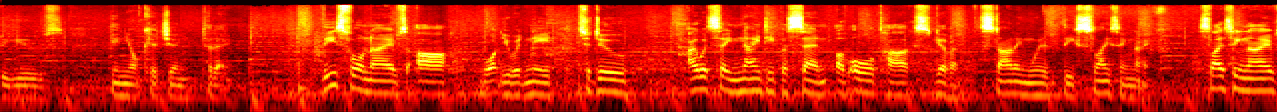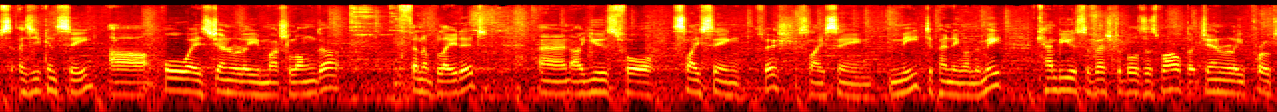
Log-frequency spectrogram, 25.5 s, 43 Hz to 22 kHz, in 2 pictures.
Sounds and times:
Speech: 0.0 - 2.4, 3.2 - 25.5
Music: 0.0 - 25.5.

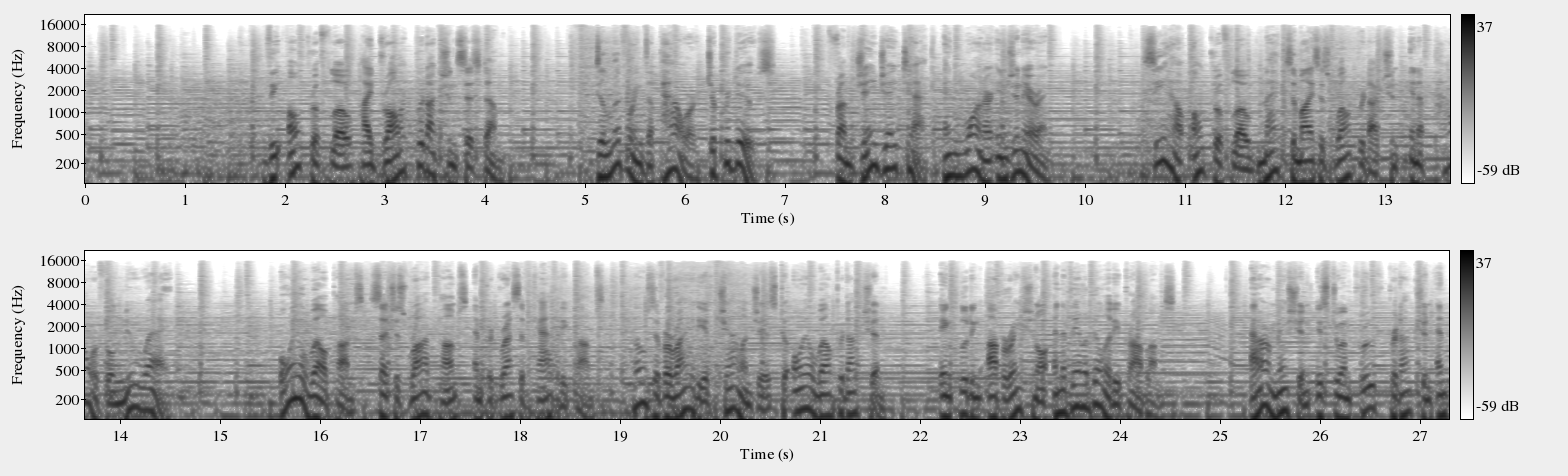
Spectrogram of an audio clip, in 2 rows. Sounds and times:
Music: 0.0 - 27.2
Speech: 1.8 - 4.2, 5.1 - 6.9, 7.5 - 9.7, 10.6 - 14.5, 15.6 - 24.6, 25.3 - 27.2.

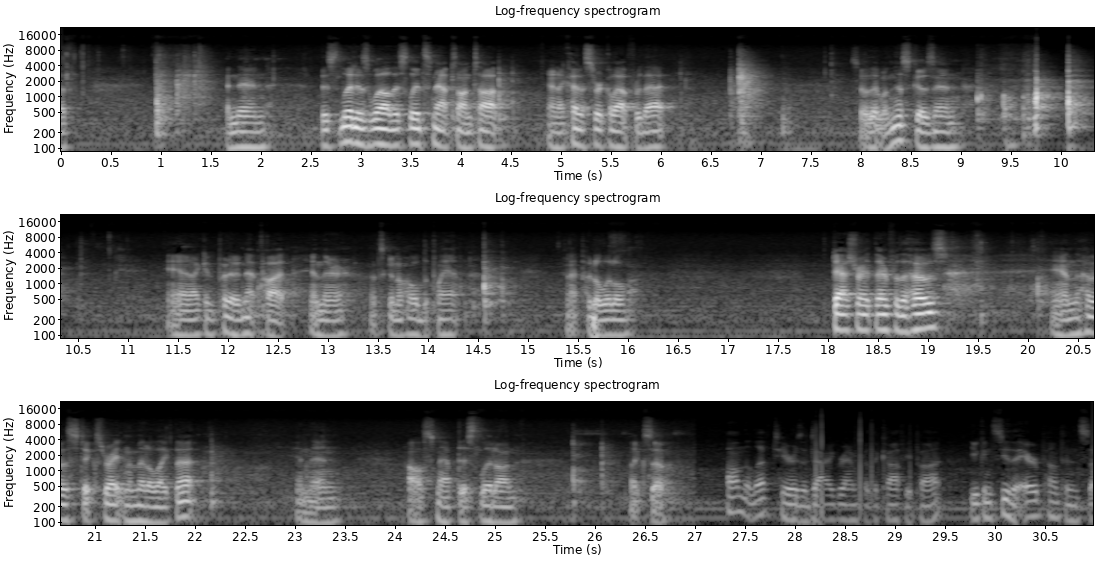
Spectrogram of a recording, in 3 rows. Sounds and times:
Speech: 1.6 - 6.2, 7.9 - 9.1, 11.4 - 14.4, 15.4 - 16.2, 18.0 - 19.3, 20.2 - 22.1, 23.0 - 23.5, 24.1 - 25.3, 26.4 - 30.9.

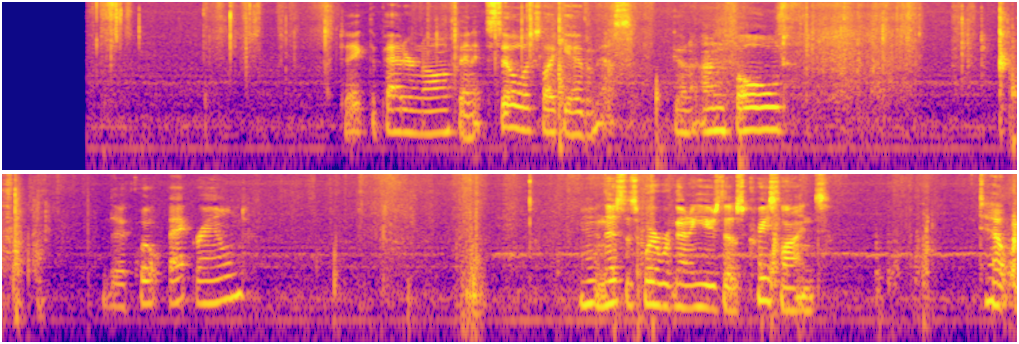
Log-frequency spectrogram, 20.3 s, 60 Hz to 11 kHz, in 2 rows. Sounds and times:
Speech: 3.4 - 7.9, 11.2 - 12.7, 15.9 - 18.5, 19.9 - 20.3.

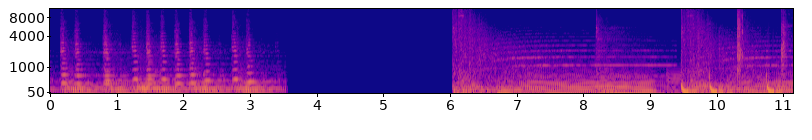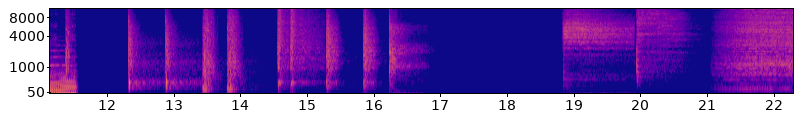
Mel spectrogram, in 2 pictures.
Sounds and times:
Drum machine: 9.5 - 11.1.

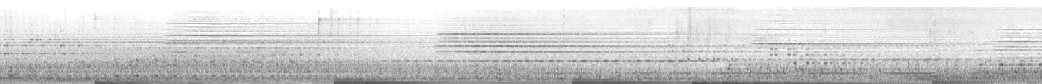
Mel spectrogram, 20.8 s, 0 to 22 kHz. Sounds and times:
Music: 0.0 - 20.8.

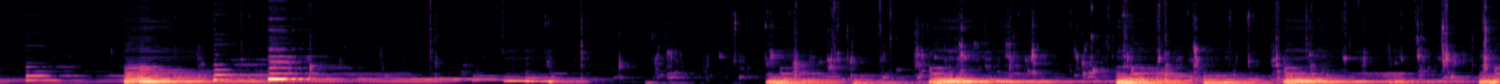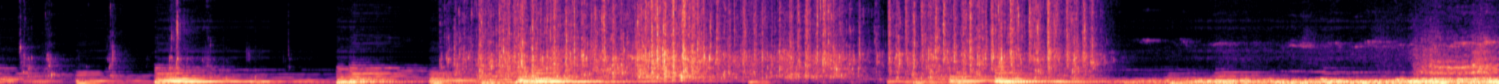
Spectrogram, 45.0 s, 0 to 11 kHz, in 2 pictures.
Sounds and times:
Music: 0.0 - 44.9
Inside, large room or hall: 29.2 - 39.2.

